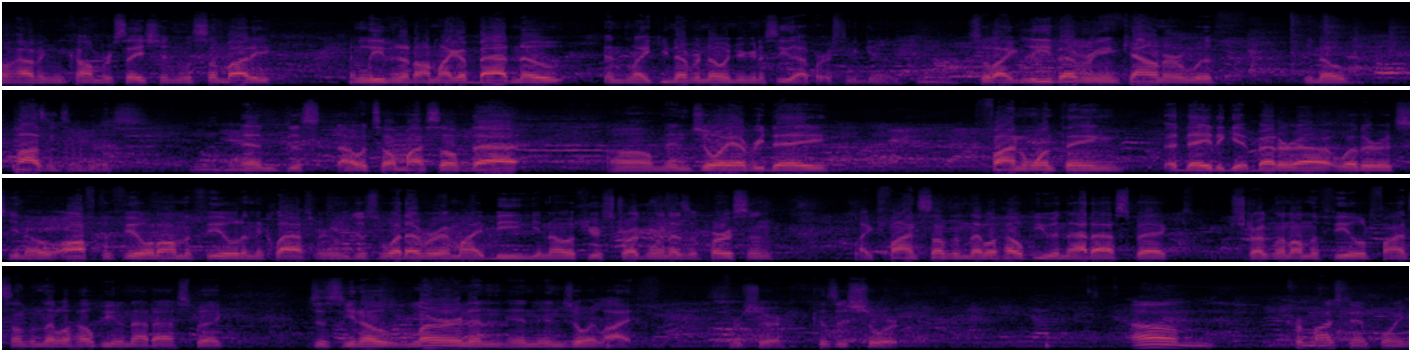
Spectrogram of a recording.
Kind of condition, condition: setting, busy venue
